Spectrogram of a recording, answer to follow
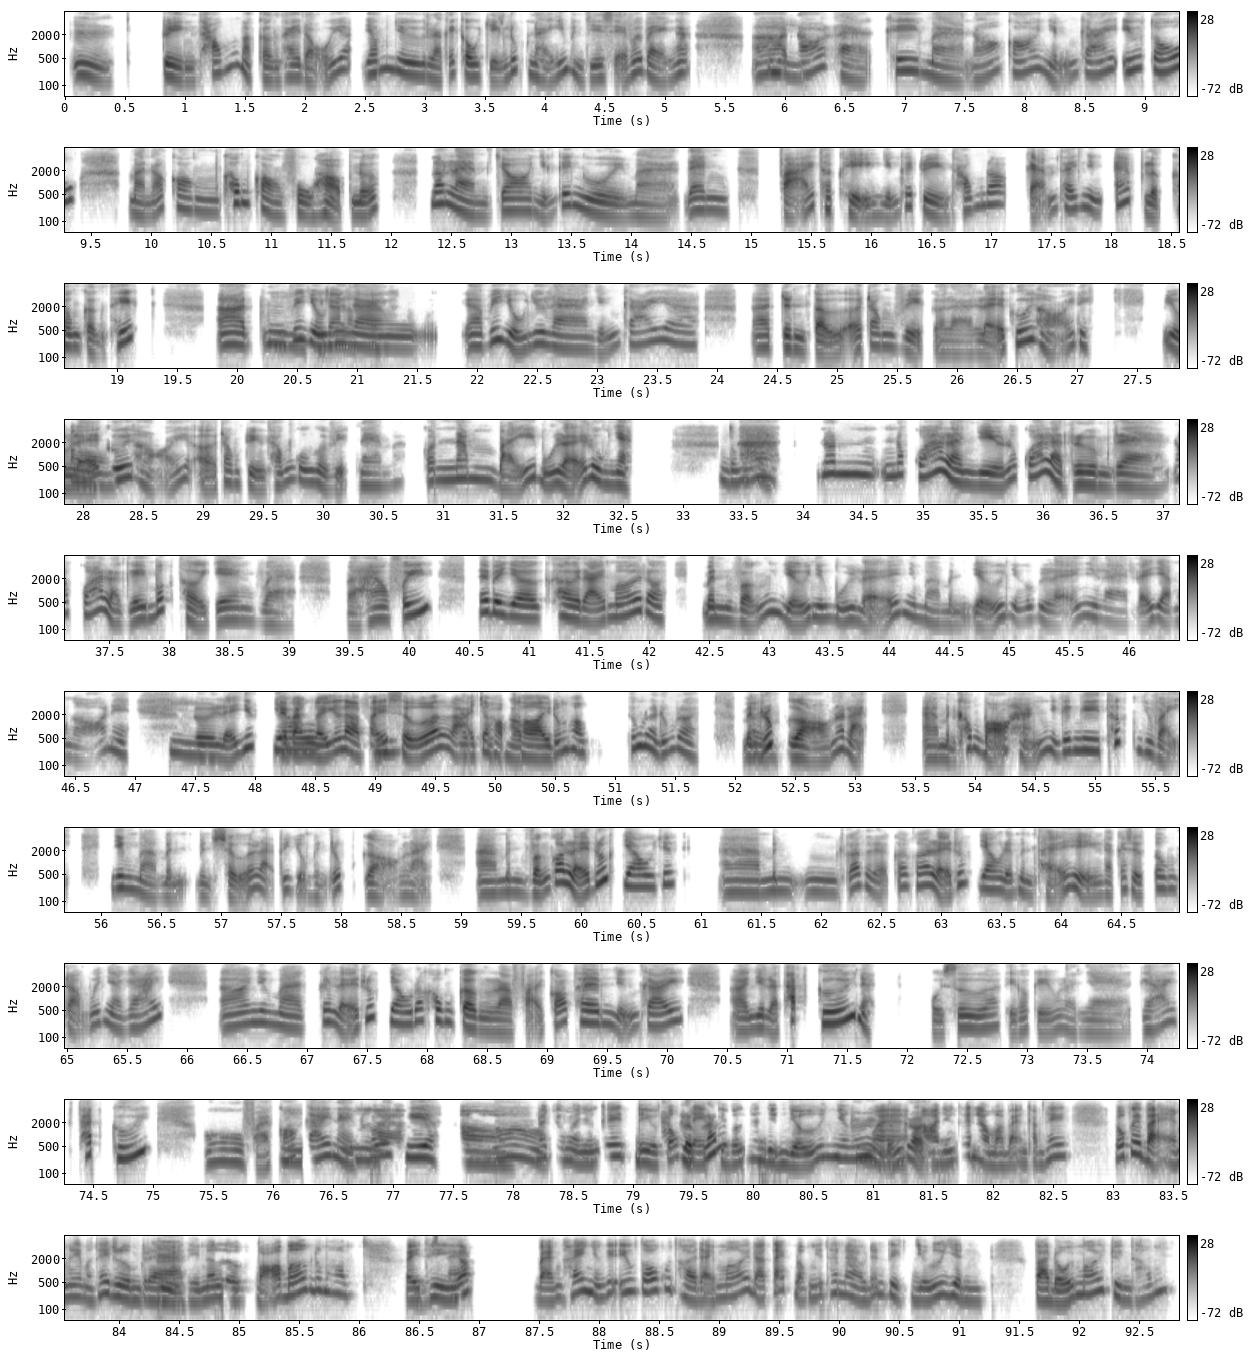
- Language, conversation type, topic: Vietnamese, podcast, Bạn nghĩ truyền thống nên thay đổi theo thời đại không?
- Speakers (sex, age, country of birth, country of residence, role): female, 30-34, Vietnam, Vietnam, host; female, 45-49, Vietnam, Vietnam, guest
- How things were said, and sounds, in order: tapping; other background noise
